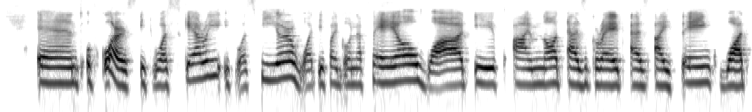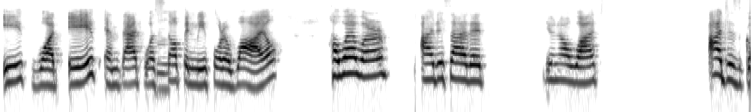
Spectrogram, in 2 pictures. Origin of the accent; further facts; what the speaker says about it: Ukraine; moved away as an adult; now in Canada; I was born in Ukraine and I finished university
